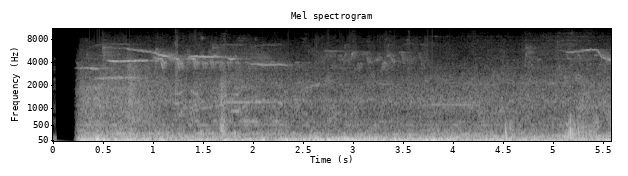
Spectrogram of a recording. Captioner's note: birds chirping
